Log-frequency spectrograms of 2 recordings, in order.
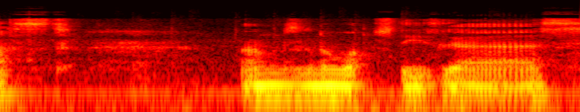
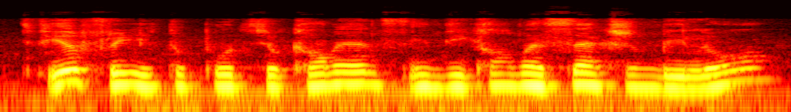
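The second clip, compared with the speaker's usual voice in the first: higher, brighter sign-off pitch; upbeat outro; 8 semitones higher, 5 dB louder than usual. Real, not acted. Vlogger asking viewers for comments, upbeat and loud. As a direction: sell the outro.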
